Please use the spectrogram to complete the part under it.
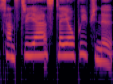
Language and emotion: Bodo, neutral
